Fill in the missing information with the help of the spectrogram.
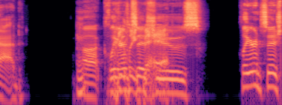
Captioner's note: snorts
